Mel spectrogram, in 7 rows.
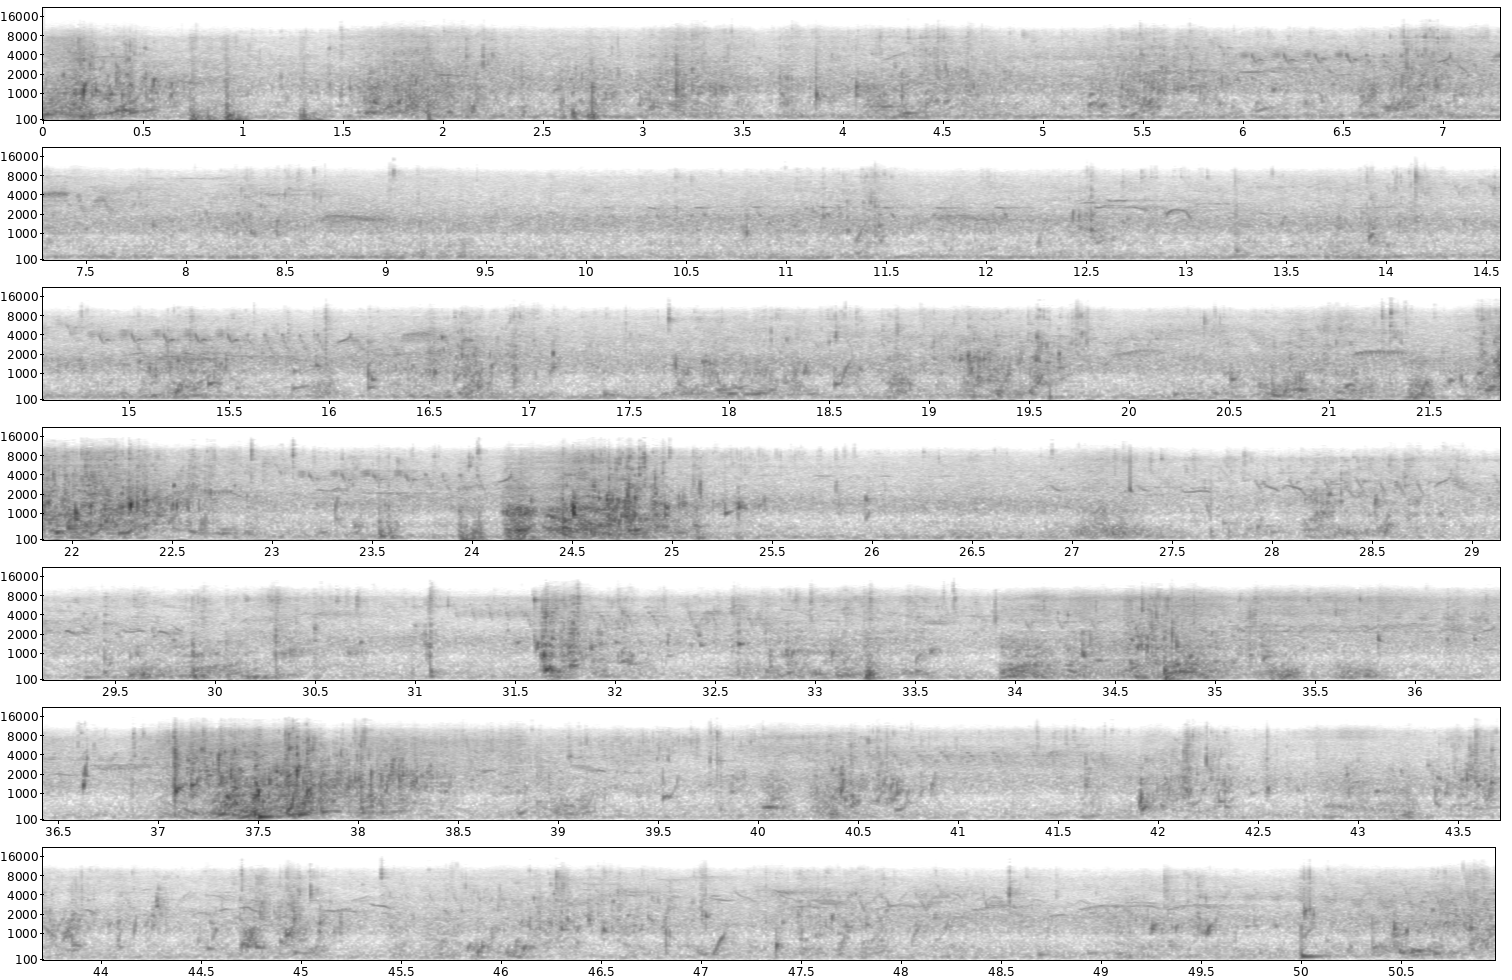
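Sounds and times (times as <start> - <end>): water dripping off paddle blades: 0.0 - 4.6, 16.0 - 26.0, 36.6 - 40.8
paddle dipping through water: 0.0 - 7.8, 15.0 - 50.9.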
